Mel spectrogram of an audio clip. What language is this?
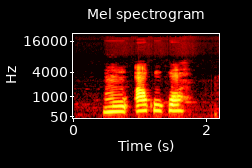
Igbo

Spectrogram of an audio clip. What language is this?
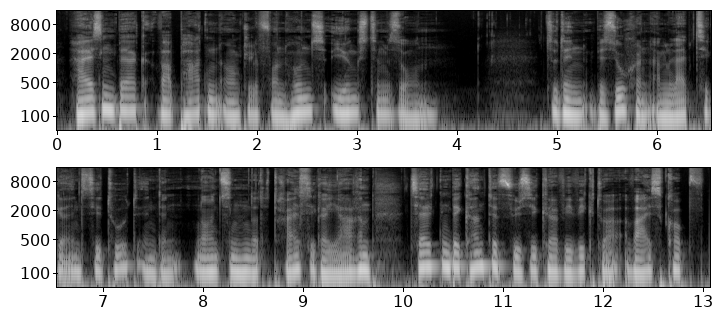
German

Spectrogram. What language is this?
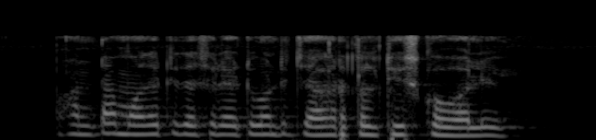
Telugu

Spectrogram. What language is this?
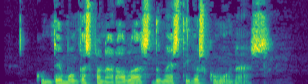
Catalan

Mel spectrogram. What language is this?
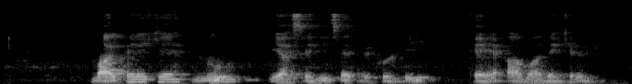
Kurdish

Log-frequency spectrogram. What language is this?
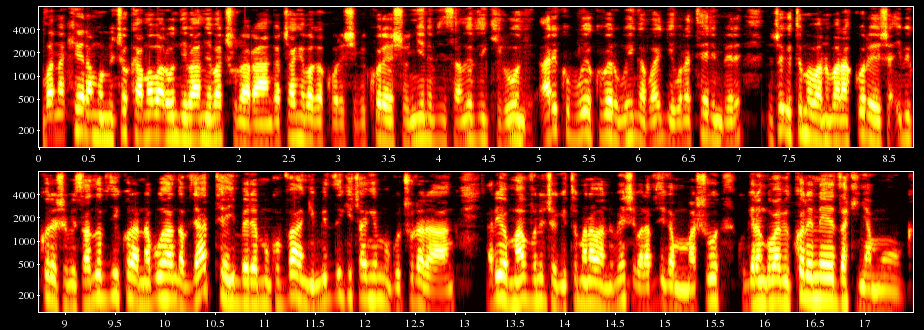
Rundi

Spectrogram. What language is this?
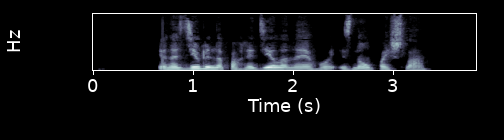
Belarusian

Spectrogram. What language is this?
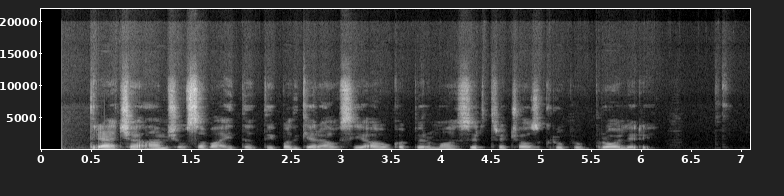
Lithuanian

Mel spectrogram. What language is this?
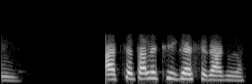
Bangla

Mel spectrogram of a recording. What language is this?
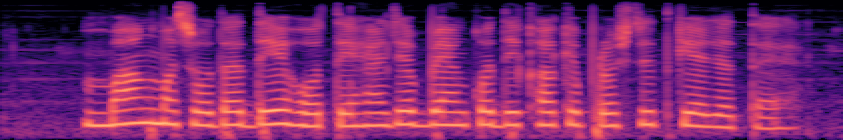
Hindi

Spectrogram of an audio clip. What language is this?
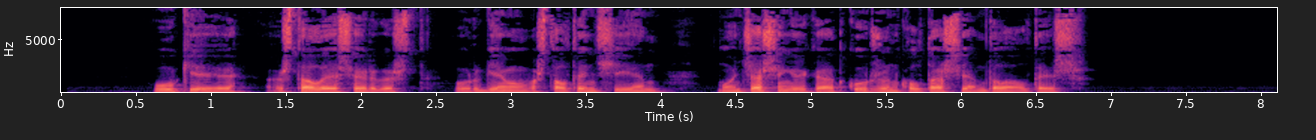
Mari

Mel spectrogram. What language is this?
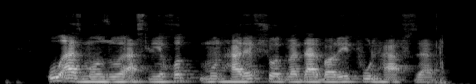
Persian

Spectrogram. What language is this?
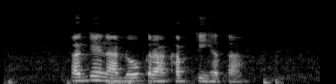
Kachi Koli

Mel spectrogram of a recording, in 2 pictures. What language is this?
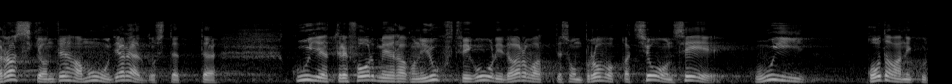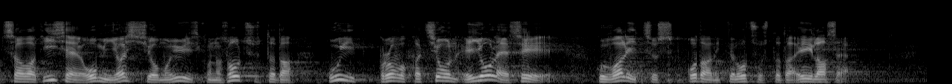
Estonian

